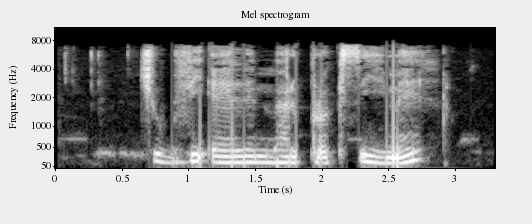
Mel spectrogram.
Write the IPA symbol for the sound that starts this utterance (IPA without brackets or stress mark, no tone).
t͡ʃ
